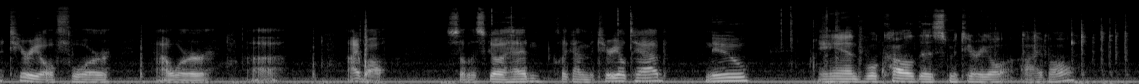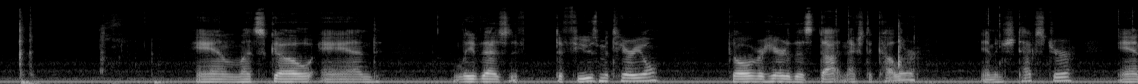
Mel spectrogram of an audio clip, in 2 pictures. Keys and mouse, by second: 0.7 Tab, 6.4-11.7 drag, 11.7 l, 20.7-22.7 drag.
